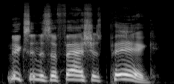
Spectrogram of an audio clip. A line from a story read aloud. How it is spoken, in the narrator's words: heckler yelled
